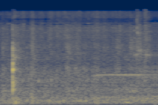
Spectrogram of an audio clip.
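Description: One sharp click as a plastic e-liquid bottle is set down on a table, then faint room noise with a thin steady tone starting after the middle.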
